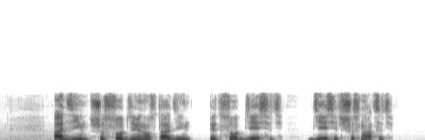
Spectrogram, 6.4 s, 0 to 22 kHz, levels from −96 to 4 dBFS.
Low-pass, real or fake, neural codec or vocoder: 7.2 kHz; real; none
